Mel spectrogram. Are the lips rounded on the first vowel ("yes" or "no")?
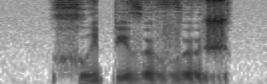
no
